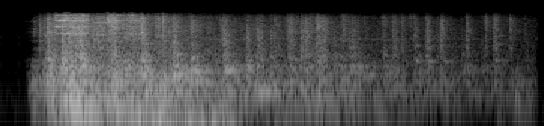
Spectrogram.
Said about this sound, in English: Two-stage security. The doors respond to the key. The lock responds to my blood.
